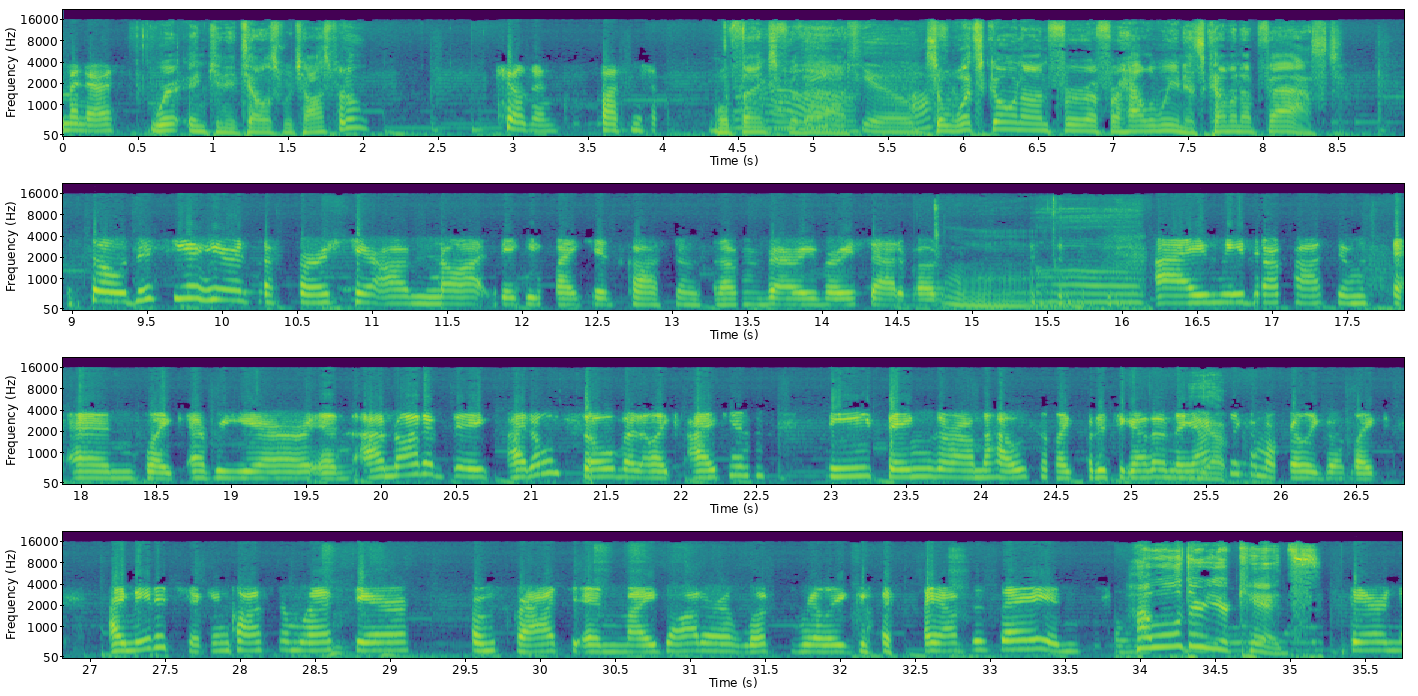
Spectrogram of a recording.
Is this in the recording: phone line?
yes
